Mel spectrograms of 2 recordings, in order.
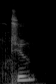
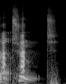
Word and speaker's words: Toont: Toot or toont? Toont. With Toont. How do you spell it? T-O-O-N-T? T-O-O-N-T, yeah.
